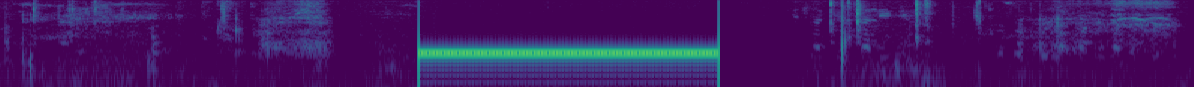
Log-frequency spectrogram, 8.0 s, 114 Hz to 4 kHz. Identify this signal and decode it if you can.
Ringback tone (North America), 440 + 480 Hz.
